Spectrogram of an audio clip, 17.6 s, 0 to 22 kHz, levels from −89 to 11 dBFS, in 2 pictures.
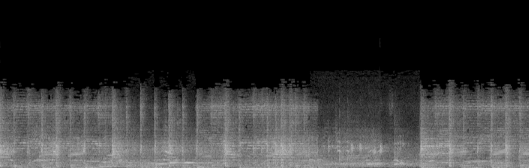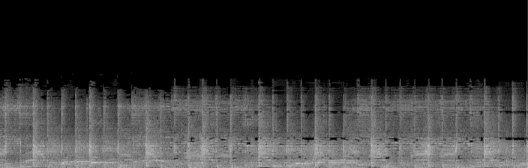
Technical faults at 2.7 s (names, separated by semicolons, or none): none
